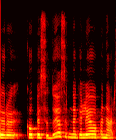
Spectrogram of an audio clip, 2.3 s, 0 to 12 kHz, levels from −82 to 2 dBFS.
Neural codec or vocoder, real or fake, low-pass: none; real; 10.8 kHz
